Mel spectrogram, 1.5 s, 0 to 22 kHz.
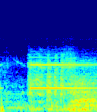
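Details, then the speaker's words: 2011 Dodge Grand Caravan after bypassing the faulty TIPM fuel pump relay with a 14 gauge wire: brief crank, then engine catches at once and runs steady; normal start. "let's see how it starts when we turn it on we are going to hear the fuel pump turn on and I will walk back over there you should hear a nice whirring sound"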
